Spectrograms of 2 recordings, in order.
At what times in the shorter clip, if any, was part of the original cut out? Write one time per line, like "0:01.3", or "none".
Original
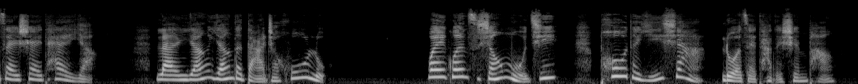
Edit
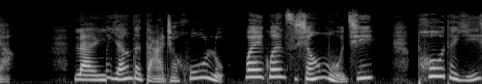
0:01.1
0:02.4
